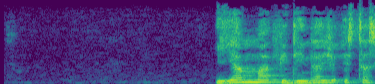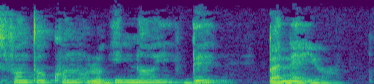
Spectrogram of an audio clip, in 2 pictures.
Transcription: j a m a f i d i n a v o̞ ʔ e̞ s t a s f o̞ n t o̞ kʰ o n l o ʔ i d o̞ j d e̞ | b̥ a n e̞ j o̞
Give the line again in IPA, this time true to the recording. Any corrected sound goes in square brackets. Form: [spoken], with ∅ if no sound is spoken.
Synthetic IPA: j a m a [v] i d i n a [ʒ] o̞ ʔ e̞ s t a s f o̞ n t o̞ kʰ [u] n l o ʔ i [n] o̞ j d e̞ | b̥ a n e̞ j o̞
